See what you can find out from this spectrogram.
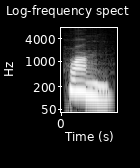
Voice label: "huang4", chinois; Cours de Chinois

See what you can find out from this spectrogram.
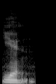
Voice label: "yan3", chinois; Cours de Chinois

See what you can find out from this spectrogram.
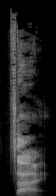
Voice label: "zai4", chinois; Cours de chinois; Leçon4

